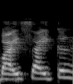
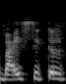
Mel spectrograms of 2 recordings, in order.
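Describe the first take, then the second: First: The middle syllable sounds like 'sigh'. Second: The middle syllable sounds like 'sih'. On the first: The speaker calls it wrong. "बाईसाइकिल नहीं" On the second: The speaker calls it right. "बाइसिकल पढ़ेंगे"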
